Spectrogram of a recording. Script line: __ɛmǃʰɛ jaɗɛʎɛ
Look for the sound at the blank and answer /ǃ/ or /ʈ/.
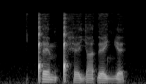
ǃ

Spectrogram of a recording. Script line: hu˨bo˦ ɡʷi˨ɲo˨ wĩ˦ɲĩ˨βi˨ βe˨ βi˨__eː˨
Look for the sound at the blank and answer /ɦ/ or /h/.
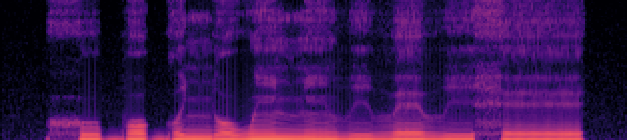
h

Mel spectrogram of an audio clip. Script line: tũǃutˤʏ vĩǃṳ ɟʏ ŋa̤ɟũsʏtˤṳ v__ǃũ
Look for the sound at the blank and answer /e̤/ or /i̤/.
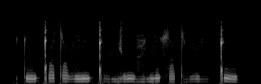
i̤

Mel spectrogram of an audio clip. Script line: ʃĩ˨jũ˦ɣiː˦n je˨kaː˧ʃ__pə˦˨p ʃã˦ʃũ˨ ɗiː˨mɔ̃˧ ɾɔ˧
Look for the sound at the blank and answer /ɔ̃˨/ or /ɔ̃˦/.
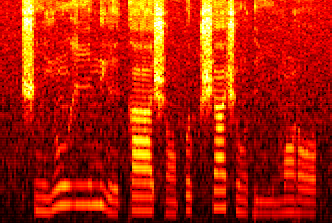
ɔ̃˨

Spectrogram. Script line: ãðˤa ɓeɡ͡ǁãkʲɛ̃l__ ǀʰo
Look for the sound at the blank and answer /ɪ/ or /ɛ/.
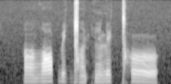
ɪ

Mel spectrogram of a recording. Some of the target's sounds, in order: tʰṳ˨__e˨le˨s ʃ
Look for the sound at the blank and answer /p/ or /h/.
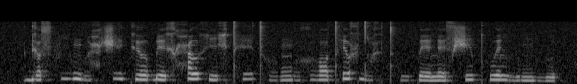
p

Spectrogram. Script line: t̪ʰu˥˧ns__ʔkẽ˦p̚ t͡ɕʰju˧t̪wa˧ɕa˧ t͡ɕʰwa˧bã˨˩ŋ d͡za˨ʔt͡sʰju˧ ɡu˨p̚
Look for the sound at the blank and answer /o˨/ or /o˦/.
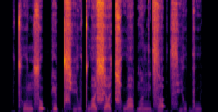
o˦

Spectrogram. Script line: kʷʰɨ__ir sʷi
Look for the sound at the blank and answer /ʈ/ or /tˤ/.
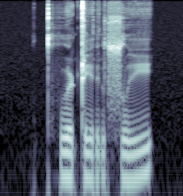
ʈ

